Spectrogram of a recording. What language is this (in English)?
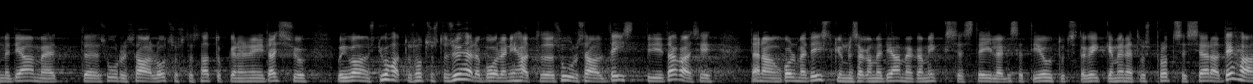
Estonian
